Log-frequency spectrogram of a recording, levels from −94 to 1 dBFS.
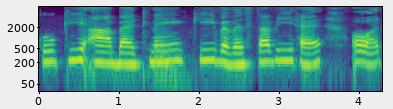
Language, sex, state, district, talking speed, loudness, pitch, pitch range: Hindi, male, Madhya Pradesh, Dhar, 110 wpm, -14 LUFS, 215 Hz, 195-230 Hz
